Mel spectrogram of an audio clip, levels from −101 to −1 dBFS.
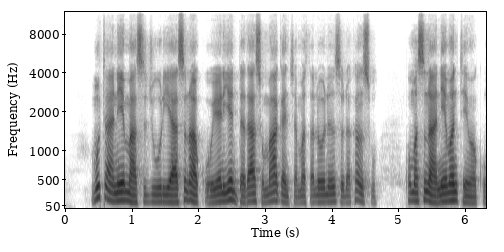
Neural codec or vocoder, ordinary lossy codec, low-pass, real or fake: codec, 24 kHz, 0.9 kbps, DualCodec; none; none; fake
